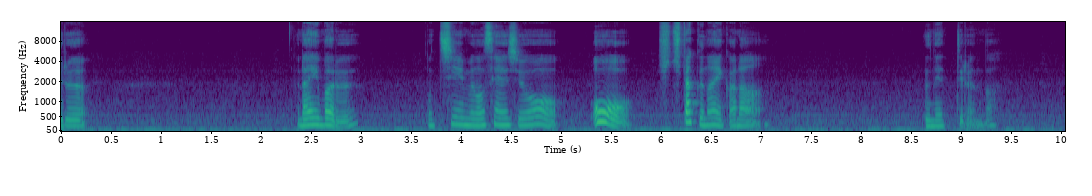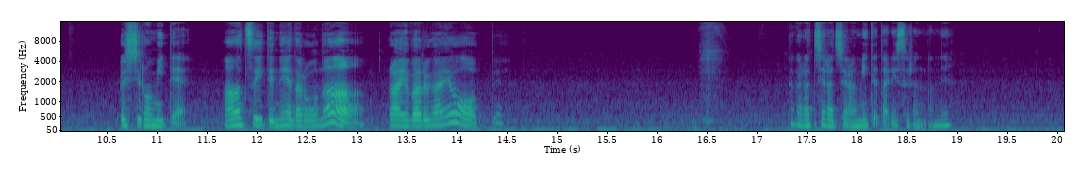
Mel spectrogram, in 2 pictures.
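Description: A young woman talks close to a microphone in short bursts, calmly and cheerfully.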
